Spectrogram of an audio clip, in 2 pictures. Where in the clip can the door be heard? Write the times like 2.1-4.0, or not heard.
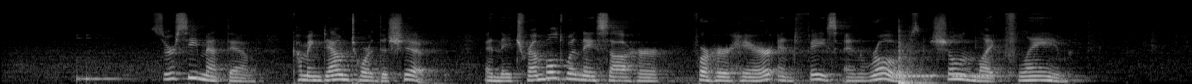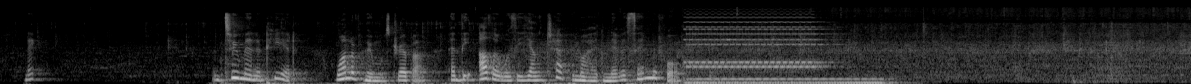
8.4-9.2.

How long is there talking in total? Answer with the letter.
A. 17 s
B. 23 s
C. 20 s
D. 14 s
D.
